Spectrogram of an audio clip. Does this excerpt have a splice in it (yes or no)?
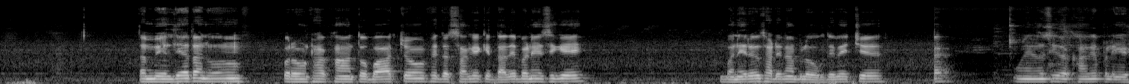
yes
